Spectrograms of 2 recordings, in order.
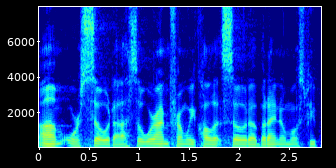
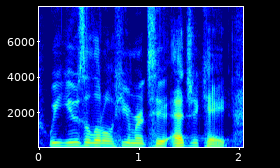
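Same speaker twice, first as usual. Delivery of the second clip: usual speaking voice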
